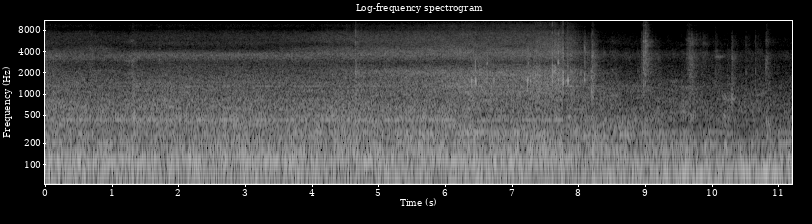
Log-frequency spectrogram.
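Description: PKP InterCity passenger train arriving at a station platform: a steady low rumble, with a run of short sharp clicks in the last three seconds.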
